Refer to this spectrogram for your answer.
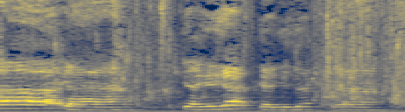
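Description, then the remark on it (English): Water runs steadily from the faucet into a bathtub, a continuous hiss and splash beneath a young girl freestyle-singing a wavering melody in bursts throughout. “I'm in the bathtub with the water running.”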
